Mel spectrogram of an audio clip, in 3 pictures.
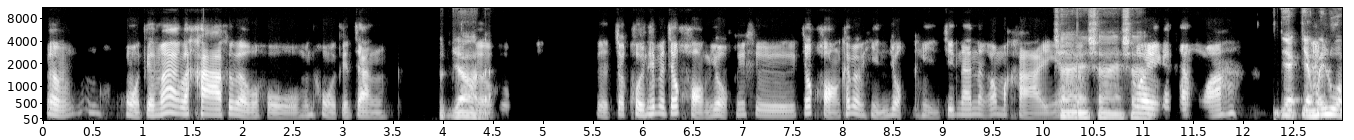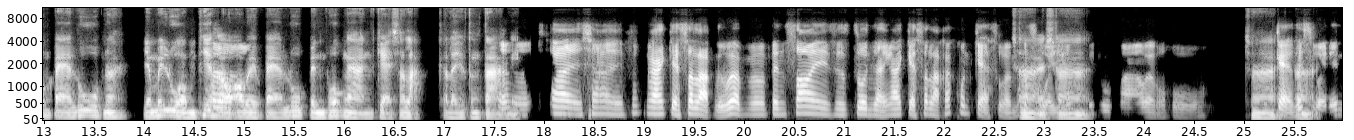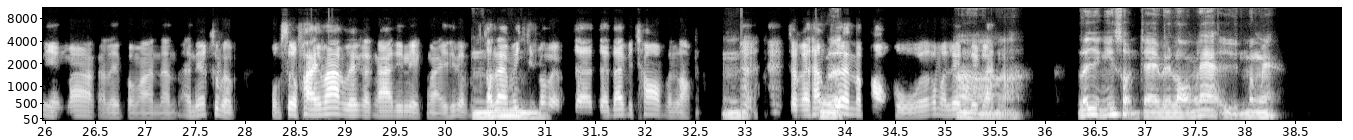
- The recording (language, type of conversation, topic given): Thai, unstructured, คุณเคยรู้สึกประหลาดใจไหมเมื่อได้ลองทำงานอดิเรกใหม่ๆ?
- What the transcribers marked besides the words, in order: chuckle; unintelligible speech; other background noise; chuckle; laughing while speaking: "กัน"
